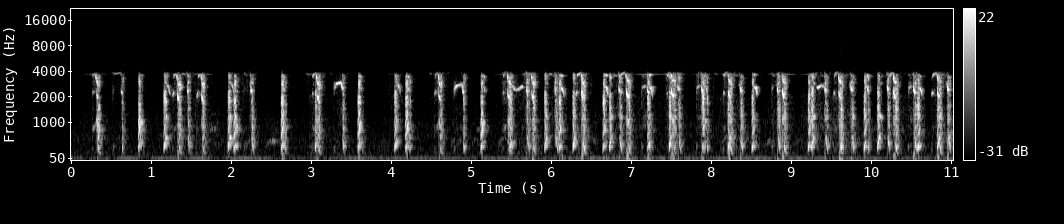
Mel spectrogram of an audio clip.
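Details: Wałbrzych, Poland, 11 September 2022: an adult peregrine falcon pair in what seems their first adult meeting; a long run of sharp, rasping notes, fast and fairly steady, sometimes doubled, continuing unbroken.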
